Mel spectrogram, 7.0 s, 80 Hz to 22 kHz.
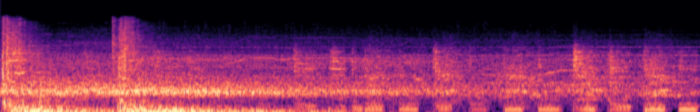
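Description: A loud, roaring crowd of screaming Fortnite fans fills a virtual in-game rap concert held on Saturday 2 December, with a big booming blast early on. A few seconds later a steady, thumping bass beat kicks in and carries through to the end.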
